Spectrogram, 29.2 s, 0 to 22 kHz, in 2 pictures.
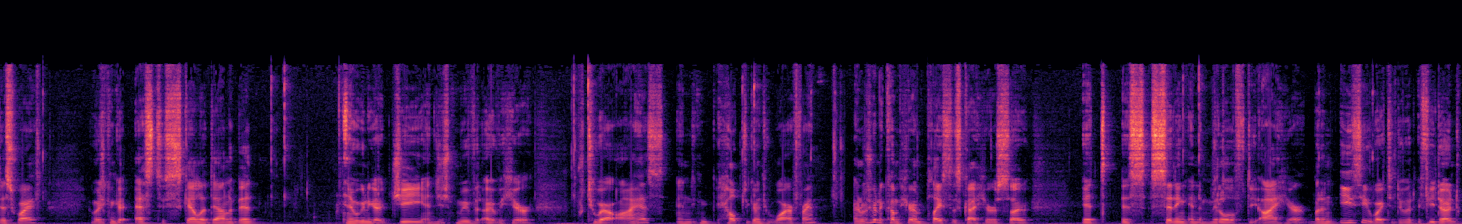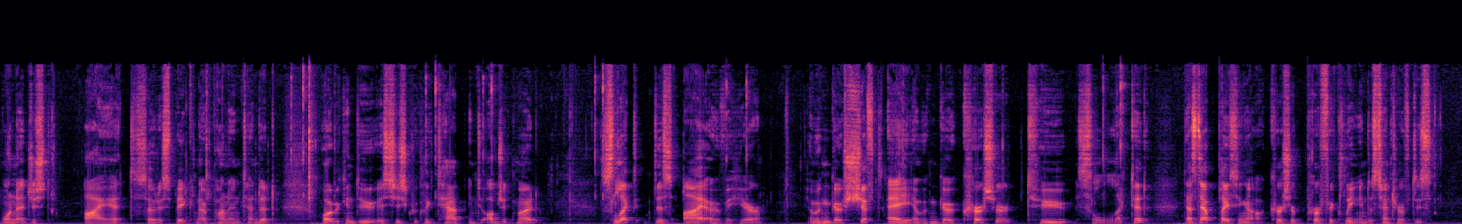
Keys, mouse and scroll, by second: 0.2-2.8 shift+middle drag, 0.4 scroll up 1, 1.3 s, 2.8 click, 3.8 g, 5.9 click, 6.0 z, 8.1 shift+scroll up 1, 8.1-12.0 shift+middle drag, 8.4 g, 12.0 shift+click, 12.2 scroll down 1, 13.2-17.7 middle drag, 14.3 KP_1, 14.8-16.2 scroll up 2, 16.2 scroll up 1, 16.4 g, 17.7 shift+click, 18.9-20.7 drag, 20.9-21.5 scroll down 2, 21.5 g, 22.1 right click, 23.4 shift+s, 26.4 scroll up 2, 27.7 scroll down 2, 27.7-29.2 middle drag, 29.1-29.2 scroll down 2.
